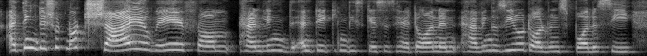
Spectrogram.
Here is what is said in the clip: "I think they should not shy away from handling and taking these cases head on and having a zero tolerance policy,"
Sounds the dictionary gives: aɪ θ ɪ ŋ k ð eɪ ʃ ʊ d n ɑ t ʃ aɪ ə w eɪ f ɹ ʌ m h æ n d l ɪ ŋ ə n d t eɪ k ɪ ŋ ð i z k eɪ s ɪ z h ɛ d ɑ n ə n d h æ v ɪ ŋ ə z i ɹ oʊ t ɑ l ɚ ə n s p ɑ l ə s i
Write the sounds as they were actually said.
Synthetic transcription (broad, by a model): aɪ t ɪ ŋ k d eɪ ʃ ʊ d n ɑ t ʃ aɪ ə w eɪ f ɹ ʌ m h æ n d l ɪ ŋ ə n d t eɪ k ɪ ŋ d i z k eɪ s ɪ z h ɛ d ɑ n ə n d h æ v ɪ ŋ ə z i ɹ oʊ t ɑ l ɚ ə n s p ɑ l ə s i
